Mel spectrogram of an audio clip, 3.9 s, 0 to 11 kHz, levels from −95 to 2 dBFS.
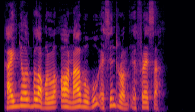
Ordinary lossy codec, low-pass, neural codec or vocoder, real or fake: none; none; none; real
